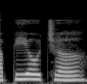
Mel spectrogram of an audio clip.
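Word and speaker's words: Piotr (Пётр): Tiếng Nga đọc là Piotr.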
